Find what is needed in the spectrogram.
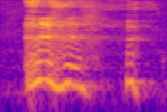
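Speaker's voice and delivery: a burst of high, loud laughter. Real, not acted. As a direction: laugh out loud at your own story. Laughing at her funny stories.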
